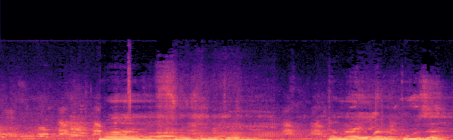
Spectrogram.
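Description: A man calls out commands to a dog loudly.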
